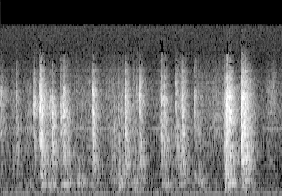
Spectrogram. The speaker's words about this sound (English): But he keeps his door locked. Try this key. This won't be any good if it's yours. Have a shot. You never know.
